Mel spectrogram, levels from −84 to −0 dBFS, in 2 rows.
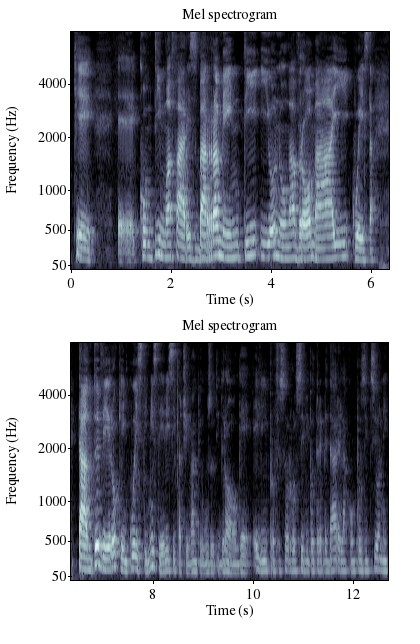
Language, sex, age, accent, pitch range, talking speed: Italian, female, 40-59, native, 120-160 Hz, 160 wpm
